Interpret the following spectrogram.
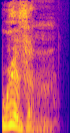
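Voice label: "riven", British English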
